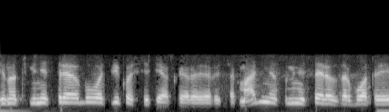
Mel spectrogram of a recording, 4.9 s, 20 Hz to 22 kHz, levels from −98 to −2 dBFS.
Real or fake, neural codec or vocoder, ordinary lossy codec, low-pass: real; none; AAC, 24 kbps; 3.6 kHz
